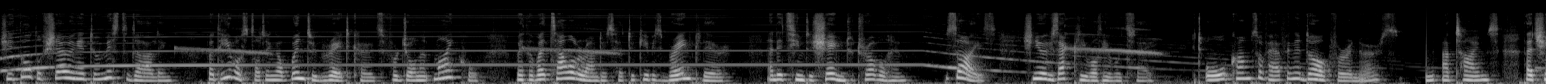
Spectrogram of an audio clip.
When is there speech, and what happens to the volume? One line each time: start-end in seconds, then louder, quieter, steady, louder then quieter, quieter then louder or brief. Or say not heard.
0.0-15.4 steady.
